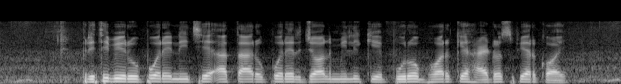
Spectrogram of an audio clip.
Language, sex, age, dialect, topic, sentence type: Bengali, male, 31-35, Western, agriculture, statement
